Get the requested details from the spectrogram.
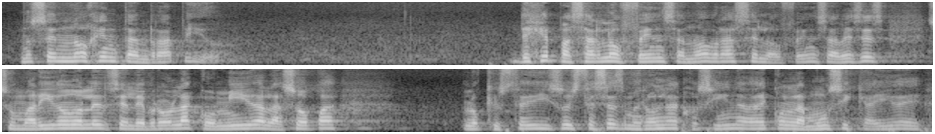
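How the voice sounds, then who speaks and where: A man delivers a sermon as pastor, his voice sitting fairly high. He jokes and acts out little quotes in an animated way. The sound carries a long reverb, like a large church hall. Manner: jokey, animated preaching with acted-out quotes.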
